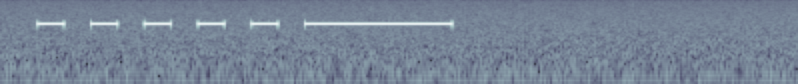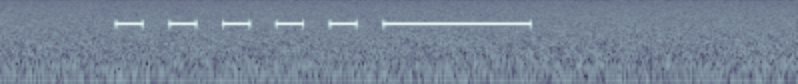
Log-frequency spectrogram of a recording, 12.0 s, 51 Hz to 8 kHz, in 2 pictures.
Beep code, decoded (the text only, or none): 5 short, 1 long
